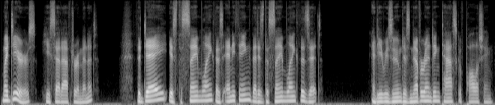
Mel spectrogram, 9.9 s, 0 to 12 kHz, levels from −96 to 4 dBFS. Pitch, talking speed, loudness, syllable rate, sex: 130 Hz, 190 wpm, -19 LUFS, 5.3 syllables/s, male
